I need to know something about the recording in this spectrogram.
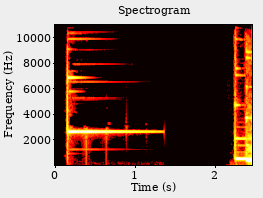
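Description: A single bright, high ding sound effect marking a correct quiz answer, struck once and fading out over about a second.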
